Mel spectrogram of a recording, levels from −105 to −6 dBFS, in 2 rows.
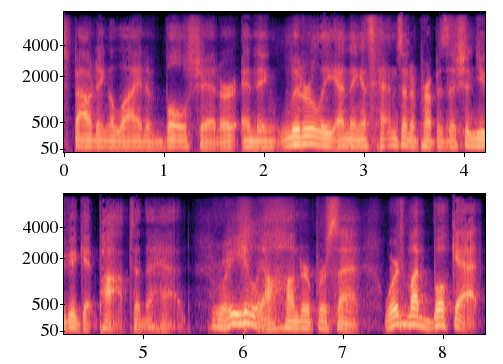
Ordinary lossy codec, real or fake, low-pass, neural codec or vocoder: AAC, 32 kbps; fake; 7.2 kHz; codec, 24 kHz, 0.5 kbps, DualCodec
